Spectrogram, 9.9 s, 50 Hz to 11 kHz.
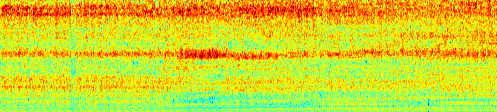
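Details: Rare factory-built Cub Cadet garden tractor (one of 83 built), twin engine governed at 3600 rpm wide open: steady even drone at one speed, no misses or knocks; healthy at governed full throttle.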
